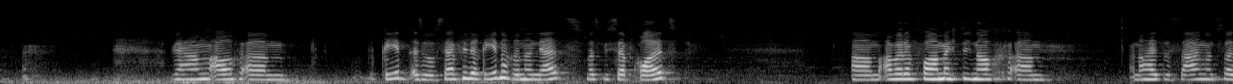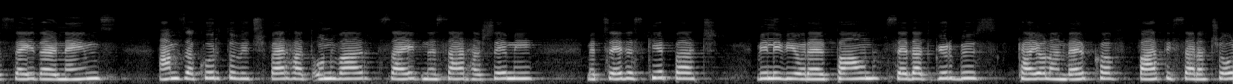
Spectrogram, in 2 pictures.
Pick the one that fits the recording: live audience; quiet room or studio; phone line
live audience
